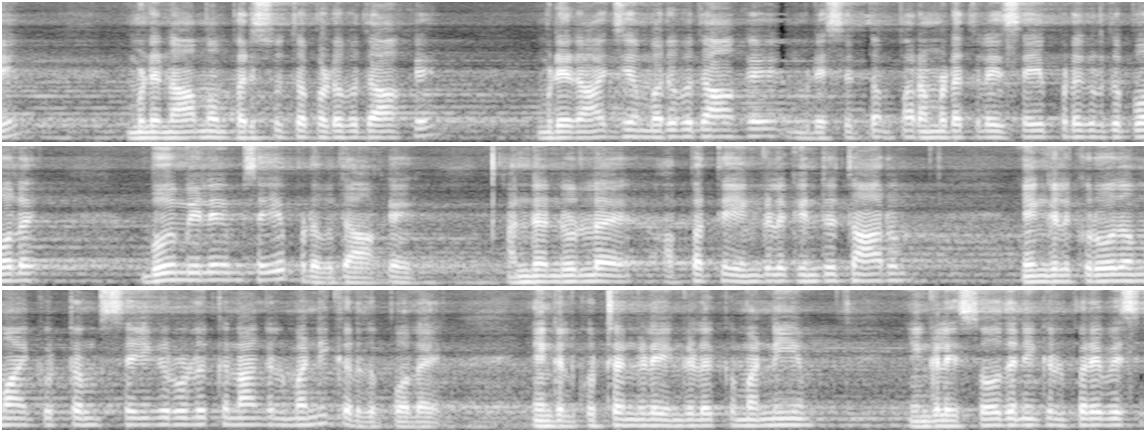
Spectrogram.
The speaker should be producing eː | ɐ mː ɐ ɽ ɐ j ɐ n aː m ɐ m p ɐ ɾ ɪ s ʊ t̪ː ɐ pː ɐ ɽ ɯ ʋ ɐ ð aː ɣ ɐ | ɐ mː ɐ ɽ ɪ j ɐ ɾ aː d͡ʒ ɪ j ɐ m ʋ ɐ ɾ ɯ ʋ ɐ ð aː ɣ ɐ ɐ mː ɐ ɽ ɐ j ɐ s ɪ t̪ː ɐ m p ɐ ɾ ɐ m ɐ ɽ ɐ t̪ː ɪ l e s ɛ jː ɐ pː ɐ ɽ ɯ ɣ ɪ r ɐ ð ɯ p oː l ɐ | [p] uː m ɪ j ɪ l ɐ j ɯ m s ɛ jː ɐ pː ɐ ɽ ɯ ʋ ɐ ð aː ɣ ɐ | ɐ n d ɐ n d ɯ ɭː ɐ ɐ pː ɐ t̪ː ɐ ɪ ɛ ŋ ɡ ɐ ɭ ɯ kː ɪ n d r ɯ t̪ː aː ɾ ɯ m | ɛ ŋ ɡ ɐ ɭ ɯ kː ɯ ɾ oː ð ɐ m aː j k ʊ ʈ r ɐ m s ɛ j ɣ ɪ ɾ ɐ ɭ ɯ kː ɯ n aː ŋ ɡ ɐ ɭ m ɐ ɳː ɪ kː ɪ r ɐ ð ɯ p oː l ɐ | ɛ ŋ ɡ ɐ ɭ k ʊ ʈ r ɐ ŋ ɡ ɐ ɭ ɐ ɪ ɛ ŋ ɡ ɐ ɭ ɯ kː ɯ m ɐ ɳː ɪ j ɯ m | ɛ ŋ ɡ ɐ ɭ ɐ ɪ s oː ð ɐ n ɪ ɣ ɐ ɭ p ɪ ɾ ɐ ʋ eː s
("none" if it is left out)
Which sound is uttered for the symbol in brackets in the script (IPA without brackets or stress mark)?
b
